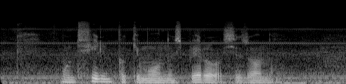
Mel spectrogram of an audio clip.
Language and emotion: Russian, neutral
